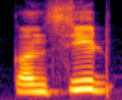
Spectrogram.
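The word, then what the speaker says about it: conceit: जैसे कंसीट, कंसीट शब्द में दो कॉन्सोनेंट के बीच ई आई आया है और इसलिए यहाँ पर ई आई का उच्चारण ई हुआ है, इसलिए इसे कंसीट पढ़ा जाता है, और कंसीट मीन्स होता है दम्भ।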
